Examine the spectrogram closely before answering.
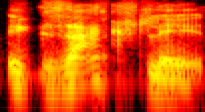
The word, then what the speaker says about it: exactly: yeah You don't have to say like every sound, especially not k sound. You can just say exactly.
